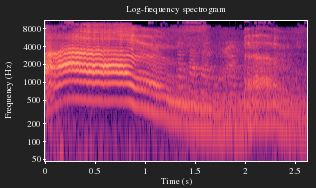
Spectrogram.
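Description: An unhappy cat lets out one long, loud, drawn-out yowling meow whose tone slides gradually downward in pitch.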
